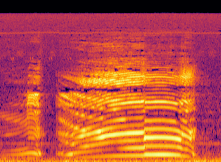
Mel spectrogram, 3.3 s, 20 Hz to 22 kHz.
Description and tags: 201009.deer.roar.02
Mono, single male Red Deer roar during rutting season at Donana National Park, S Spain. Mic was a Sennheiser ME62 attached to K6 system
male, donana, sex, nature, field-recording, voice, summer, red-deer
